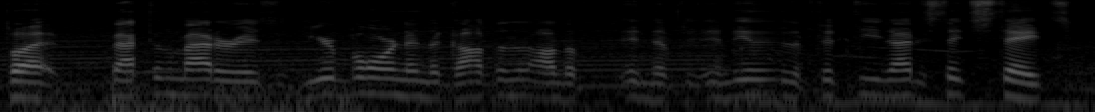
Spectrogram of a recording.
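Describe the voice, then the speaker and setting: A man's voice: on the high side, flat delivery, noisy background. A man in casual, profane gaming chat during a sim race, arguing his point. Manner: fast, profane, argumentative. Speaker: sim racing streamer.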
